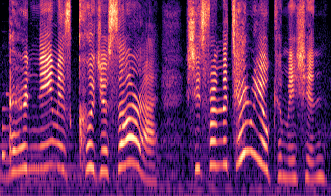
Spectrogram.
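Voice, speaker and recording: Squeaky little game fairy, super high and sing-songy, slow and stretched out, talks about herself in third person. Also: female voice, sing-song, over music, full character voice. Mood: chatty. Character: tiny floating female fairy companion, chatty and excitable. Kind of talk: video game cutscene dialogue.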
